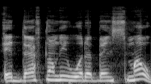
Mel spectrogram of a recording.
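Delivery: ordinary talk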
